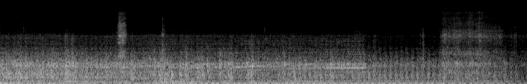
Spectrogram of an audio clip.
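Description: Car engine running steadily inside the cabin just after a crash, with a single sharp knock about a second in; the sound fades near the end.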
